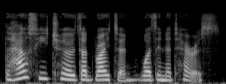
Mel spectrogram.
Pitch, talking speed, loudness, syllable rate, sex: 220 Hz, 265 wpm, -21 LUFS, 7.1 syllables/s, female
